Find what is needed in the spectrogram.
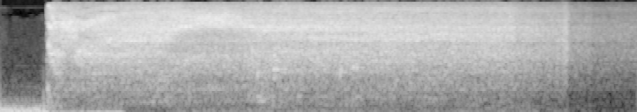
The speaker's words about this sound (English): He turns the tap on.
